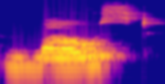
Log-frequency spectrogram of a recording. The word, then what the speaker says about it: most: Most people would think that it is pronounced with this ah, and we do have that in very common words like lost and cost, but you can have the exceptions and you can have the long O in moʊst, hoʊst, poʊst, and goʊst.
